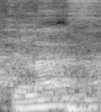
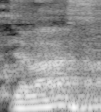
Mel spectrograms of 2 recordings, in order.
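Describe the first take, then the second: The two takes are said the same way.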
